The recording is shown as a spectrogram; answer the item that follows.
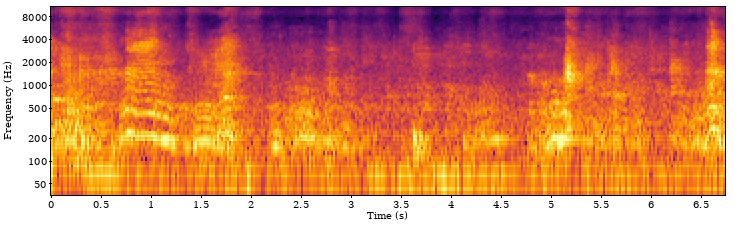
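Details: Pet German Rottweiler puppies in Vietnam play-fighting and practising biting each other; low rough growls and short whimpering whines come in uneven bursts, with a person talking over much of the scuffle.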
